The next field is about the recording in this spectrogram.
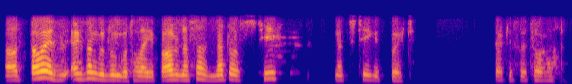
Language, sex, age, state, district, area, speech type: Kashmiri, female, 18-30, Jammu and Kashmir, Kupwara, rural, conversation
